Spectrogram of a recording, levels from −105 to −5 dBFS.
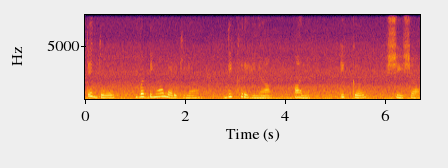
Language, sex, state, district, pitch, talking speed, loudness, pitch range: Punjabi, female, Punjab, Kapurthala, 215 Hz, 80 wpm, -19 LUFS, 200-240 Hz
